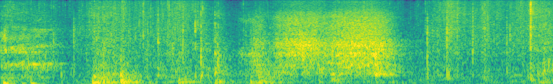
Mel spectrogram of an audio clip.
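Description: Plastic bags rustle.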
